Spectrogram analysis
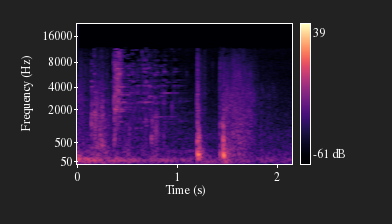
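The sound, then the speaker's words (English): A thrown potted plant smashes against a person: two sharp, loud crashing impacts land close together, standing out above a low, noisy background. “A potted plant came flying out of nowhere and cold-cocked her. Nice throw!”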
